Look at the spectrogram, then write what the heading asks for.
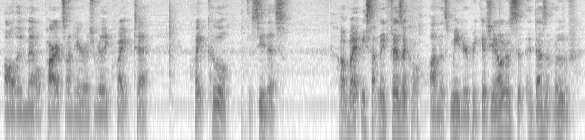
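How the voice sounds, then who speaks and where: A man giving casual hands-on repair commentary, thinking aloud in a tentative, unhurried way. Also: fairly low pitch, vocal fry, a bit bright. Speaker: repair vlogger. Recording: noticeable background noise.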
